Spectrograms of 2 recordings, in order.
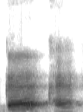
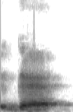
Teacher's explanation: ऐसी कुछ मोटी सी आवाज होगी, यानी कि कुछ कंपन के द्वारा बोलेंगे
